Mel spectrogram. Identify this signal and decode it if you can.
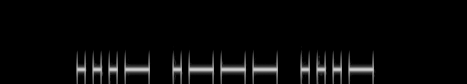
Morse code, heard as a keyed tone, about 15 wpm, 700 Hz. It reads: VJV
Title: Three Challenging Letter-Number Combinations 15wpm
